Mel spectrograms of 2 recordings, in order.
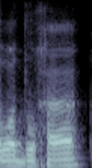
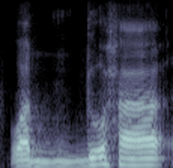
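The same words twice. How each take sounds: First: The d sound is short and quickly released. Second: The d sound is doubled and held longer. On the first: The speaker calls it wrong. "Ne dites pas wadduha" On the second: The speaker calls it right. "mais dites bien wadduha, laissez le temps à la lettre de sortir"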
